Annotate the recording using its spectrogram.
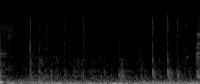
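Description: A pen writing by hand on a pad of grid paper: a soft, irregular run of small scratching and tapping strokes as a word is written out.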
